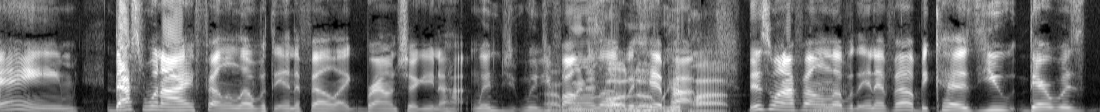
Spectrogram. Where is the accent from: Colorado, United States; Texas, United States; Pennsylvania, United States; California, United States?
Colorado, United States; Denver; when I was a kid, I grew up in Denver.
